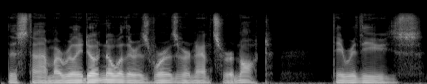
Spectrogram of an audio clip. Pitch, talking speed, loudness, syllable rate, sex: 90 Hz, 240 wpm, -19 LUFS, 6.6 syllables/s, male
